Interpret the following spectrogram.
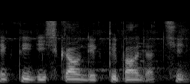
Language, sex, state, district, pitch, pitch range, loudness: Bengali, male, West Bengal, Jalpaiguri, 115 Hz, 110-120 Hz, -32 LUFS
